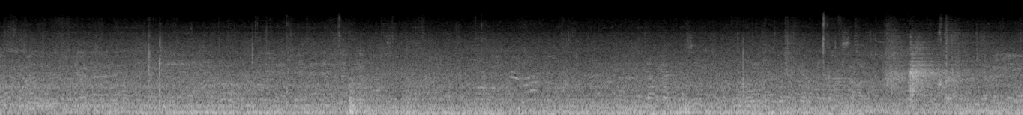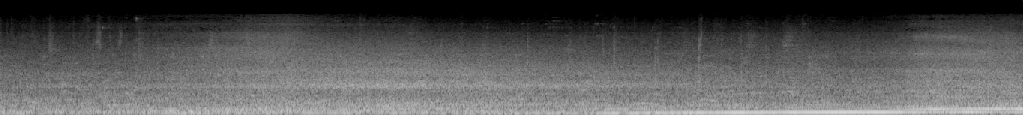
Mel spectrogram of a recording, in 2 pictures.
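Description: Footsteps tap on pavement nearby.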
